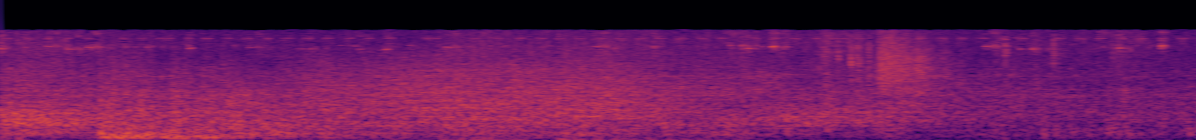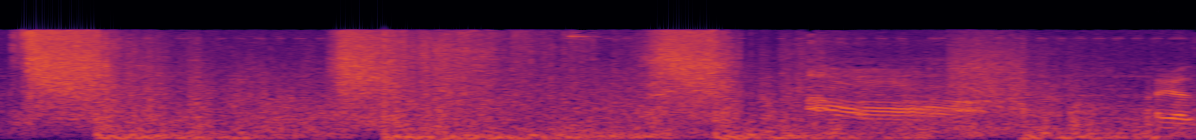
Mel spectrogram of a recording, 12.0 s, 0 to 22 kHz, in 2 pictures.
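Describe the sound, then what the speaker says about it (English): Explosions and gunfire in the Killzone 3 Beta multiplayer shooter: dense, continuous rumbling battle noise with several heavy booming bursts in the second half, loud and close. "I was trying to figure out what all those explosions were"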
